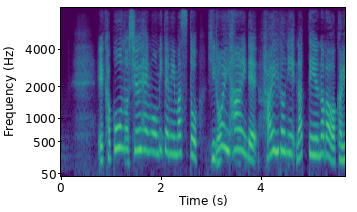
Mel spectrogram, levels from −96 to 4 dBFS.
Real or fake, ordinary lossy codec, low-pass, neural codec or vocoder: fake; none; none; codec, 16 kHz, 0.5 kbps, X-Codec, WavLM features, trained on Multilingual LibriSpeech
